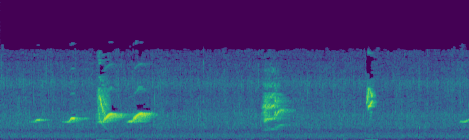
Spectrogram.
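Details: Double-collared seedeater giving the rapid tui-tui song used to train future tournament singers: three or four rising whistled notes in quick succession, followed by spaced sharp high chips, with a hissing background.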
